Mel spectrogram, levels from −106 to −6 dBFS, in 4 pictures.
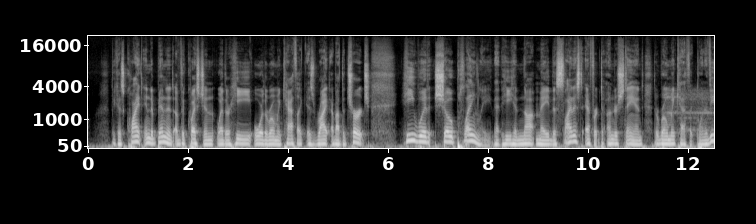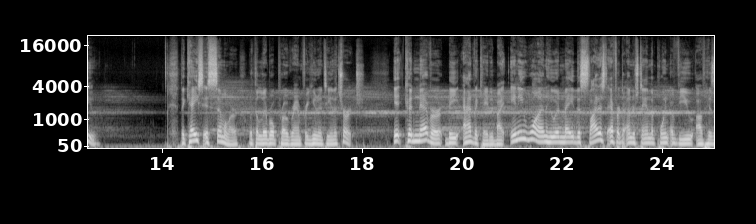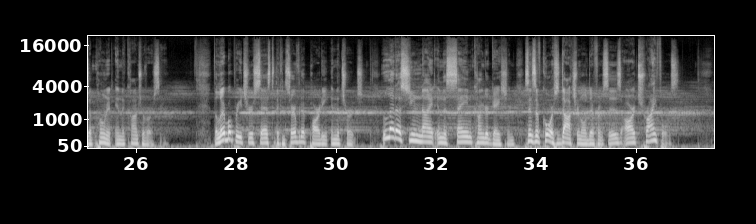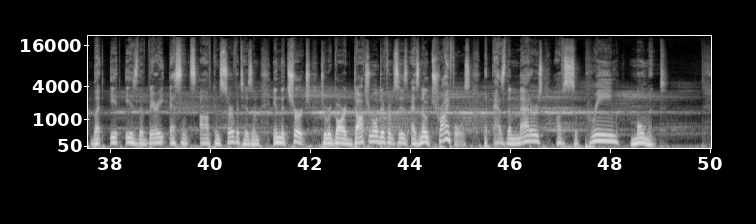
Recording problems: echo of what is said; noticeable; from 11 s on; 90 ms later, 15 dB below the speech

